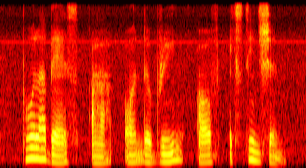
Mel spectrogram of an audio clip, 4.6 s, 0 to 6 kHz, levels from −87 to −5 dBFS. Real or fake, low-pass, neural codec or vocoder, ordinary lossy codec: real; 5.4 kHz; none; none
